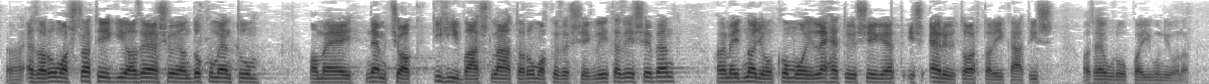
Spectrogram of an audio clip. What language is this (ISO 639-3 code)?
hun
